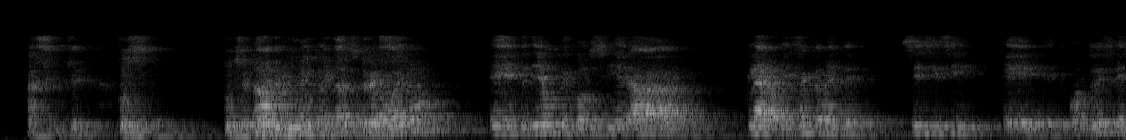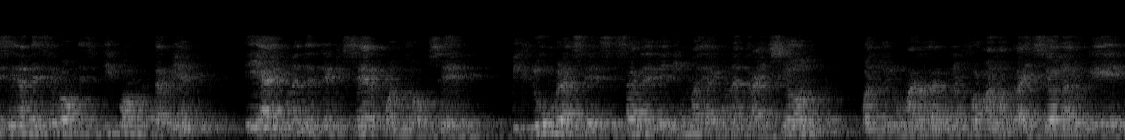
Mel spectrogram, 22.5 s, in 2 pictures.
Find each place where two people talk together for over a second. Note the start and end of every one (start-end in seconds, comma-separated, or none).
2.5-4.0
